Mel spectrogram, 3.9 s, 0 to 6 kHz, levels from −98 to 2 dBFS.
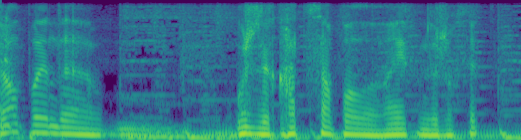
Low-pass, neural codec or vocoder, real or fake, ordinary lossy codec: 5.4 kHz; none; real; none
